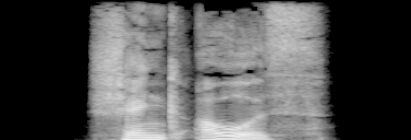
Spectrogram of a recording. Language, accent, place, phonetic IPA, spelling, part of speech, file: German, Germany, Berlin, [ˌʃɛŋk ˈaʊ̯s], schenk aus, verb, De-schenk aus.ogg
- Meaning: 1. singular imperative of ausschenken 2. first-person singular present of ausschenken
